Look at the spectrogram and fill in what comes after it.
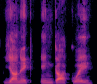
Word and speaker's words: Yannick Ngakoue: So the way you pronounce it, Zac, is Yannick Ngakoue is the pronunciation.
